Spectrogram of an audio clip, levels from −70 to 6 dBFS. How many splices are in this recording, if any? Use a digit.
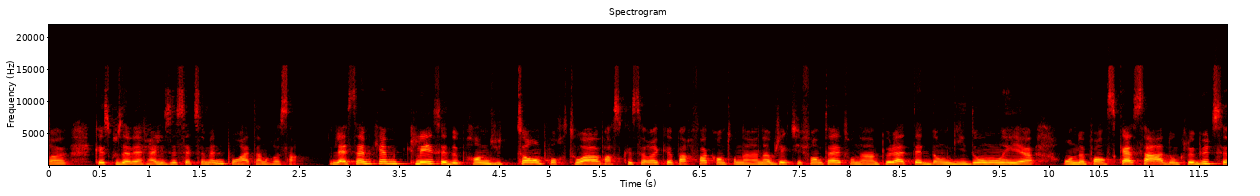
1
